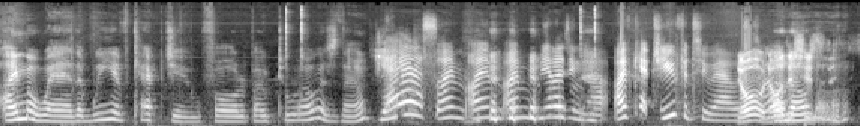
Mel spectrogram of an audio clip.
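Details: Adult woman speaking; Normal voice.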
